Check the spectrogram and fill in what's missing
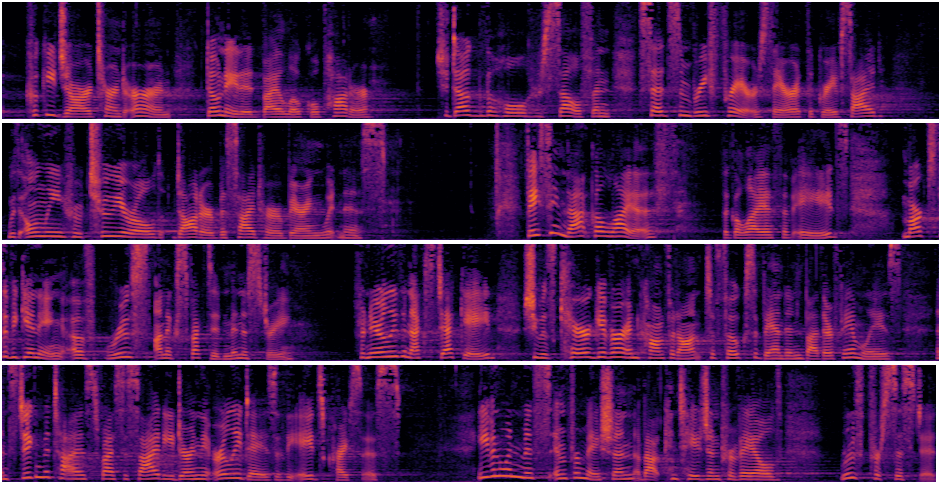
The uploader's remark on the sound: Audio recording of the sermon in Ellis Hall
